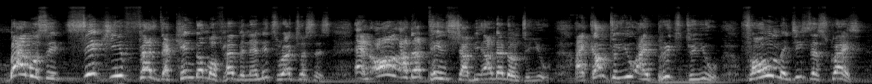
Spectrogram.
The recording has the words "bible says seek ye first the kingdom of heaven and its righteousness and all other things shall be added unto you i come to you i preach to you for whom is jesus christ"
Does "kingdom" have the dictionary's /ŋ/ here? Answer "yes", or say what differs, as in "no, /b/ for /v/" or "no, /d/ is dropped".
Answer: yes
